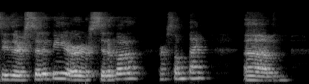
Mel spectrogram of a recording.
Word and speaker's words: Sidibe: But our star is Gabori Sidibe. Sidibe? It's Sidibe. Um, Yeah, I don't so know. it's either Sidibe or Sidiba or something.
